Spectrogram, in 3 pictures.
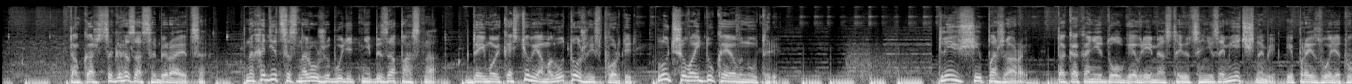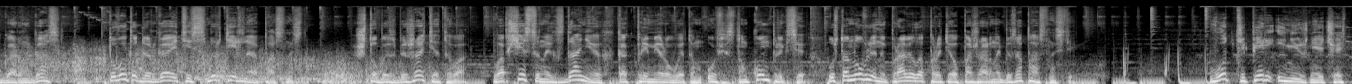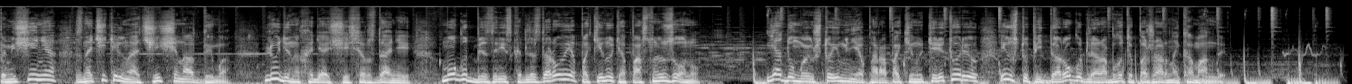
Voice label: rus stereo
